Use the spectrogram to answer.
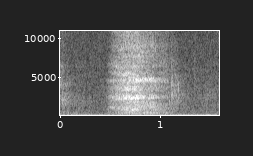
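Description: A person imitates a weightlifter exerting with a single forceful, breathy exhale, a soft hissing rush of air that swells and fades within about half a second.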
